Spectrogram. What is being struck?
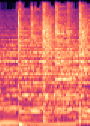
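Nothing is struck.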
